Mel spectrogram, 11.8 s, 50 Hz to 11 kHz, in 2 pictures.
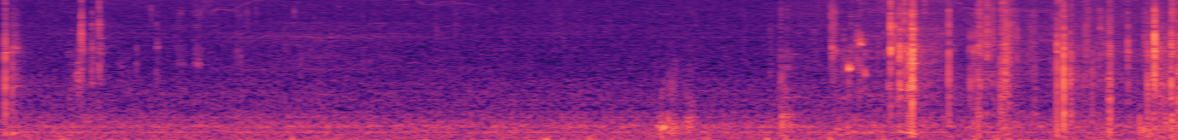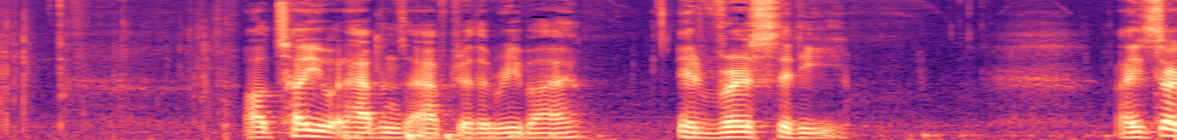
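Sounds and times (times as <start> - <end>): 
person sipping from a plastic soda bottle: 3.2 - 4.6
plastic soda bottle crinkling while handled: 3.3 - 7.2
speech: 7.1 - 10.2, 11.5 - 11.7.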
